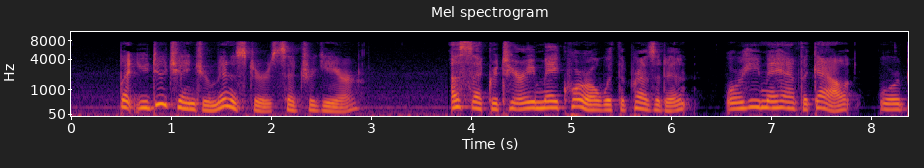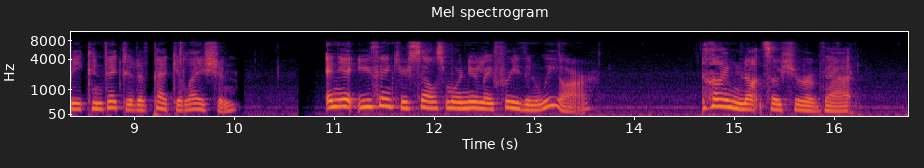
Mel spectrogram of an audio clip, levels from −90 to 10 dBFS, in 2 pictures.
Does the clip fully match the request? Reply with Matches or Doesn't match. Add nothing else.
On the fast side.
Doesn't match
